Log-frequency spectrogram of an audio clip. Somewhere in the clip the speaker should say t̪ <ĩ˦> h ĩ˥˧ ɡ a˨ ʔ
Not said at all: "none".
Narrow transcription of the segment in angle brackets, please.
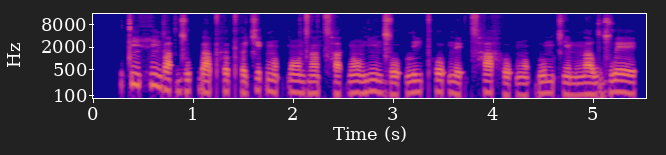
ĩ˥˧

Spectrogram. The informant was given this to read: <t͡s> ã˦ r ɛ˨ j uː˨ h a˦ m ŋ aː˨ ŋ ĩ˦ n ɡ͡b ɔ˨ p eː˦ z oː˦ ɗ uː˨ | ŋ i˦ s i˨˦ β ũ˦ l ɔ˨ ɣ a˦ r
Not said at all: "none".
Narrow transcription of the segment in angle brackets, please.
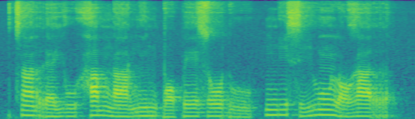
t͡s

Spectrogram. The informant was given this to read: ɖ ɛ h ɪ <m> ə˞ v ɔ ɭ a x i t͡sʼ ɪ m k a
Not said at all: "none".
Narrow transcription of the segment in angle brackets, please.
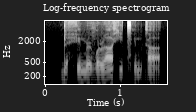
m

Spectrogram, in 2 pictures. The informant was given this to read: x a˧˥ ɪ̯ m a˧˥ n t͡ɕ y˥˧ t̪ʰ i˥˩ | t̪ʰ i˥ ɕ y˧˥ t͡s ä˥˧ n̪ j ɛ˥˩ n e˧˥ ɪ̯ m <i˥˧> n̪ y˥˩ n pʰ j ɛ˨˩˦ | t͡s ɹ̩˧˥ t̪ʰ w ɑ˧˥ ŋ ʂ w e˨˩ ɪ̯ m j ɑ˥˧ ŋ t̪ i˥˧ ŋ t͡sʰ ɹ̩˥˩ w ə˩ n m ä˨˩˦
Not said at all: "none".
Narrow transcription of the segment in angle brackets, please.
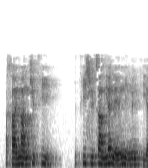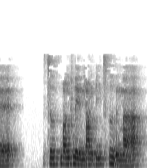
i˨˩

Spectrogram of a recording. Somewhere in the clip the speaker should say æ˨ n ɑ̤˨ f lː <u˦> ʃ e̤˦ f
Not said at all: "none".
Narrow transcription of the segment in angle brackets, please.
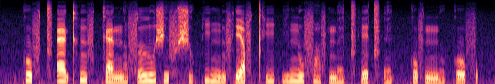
u˦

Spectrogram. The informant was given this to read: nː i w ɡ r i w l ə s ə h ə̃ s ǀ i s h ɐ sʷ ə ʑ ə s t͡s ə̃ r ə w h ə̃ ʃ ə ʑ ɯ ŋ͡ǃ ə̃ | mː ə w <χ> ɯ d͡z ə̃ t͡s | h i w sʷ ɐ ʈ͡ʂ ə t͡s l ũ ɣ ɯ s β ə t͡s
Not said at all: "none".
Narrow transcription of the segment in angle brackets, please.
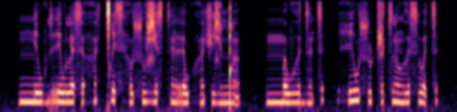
ɣ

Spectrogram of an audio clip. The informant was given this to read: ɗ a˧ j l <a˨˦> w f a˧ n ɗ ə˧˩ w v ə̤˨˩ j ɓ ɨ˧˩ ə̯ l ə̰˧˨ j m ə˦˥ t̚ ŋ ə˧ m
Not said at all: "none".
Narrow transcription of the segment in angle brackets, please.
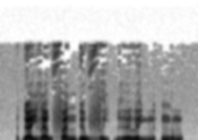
a̰˧˨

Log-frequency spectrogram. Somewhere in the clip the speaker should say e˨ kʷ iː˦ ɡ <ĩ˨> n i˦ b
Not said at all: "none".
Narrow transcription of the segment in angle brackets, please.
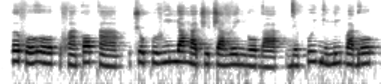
ĩ˨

